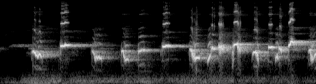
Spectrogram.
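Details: Sooty-headed bulbul fighting song, used to make other bulbuls sing back: quick whistled notes dipping and rising in a busy, chattering sequence, with a faint low rumble underneath.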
